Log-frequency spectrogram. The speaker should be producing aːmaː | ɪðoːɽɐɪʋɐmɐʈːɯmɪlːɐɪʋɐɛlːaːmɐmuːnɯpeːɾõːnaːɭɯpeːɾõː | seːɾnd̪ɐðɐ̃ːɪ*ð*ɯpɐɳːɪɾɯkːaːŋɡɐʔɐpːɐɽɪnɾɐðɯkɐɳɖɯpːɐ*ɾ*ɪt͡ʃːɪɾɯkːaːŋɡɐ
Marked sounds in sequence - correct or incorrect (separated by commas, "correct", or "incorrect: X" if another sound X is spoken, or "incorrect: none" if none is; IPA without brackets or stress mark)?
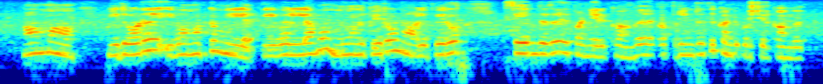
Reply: correct, incorrect: ɽ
